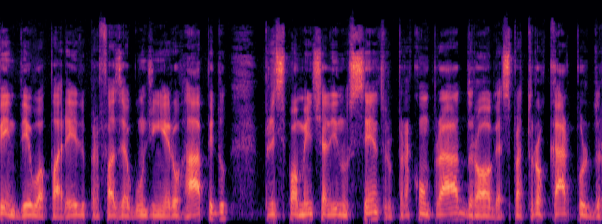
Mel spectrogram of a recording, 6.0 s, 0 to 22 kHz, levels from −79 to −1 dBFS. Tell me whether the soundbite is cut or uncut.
uncut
